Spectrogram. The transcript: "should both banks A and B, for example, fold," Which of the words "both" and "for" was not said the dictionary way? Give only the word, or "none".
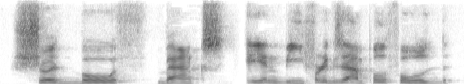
none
